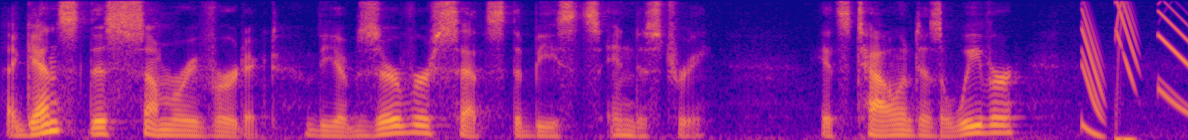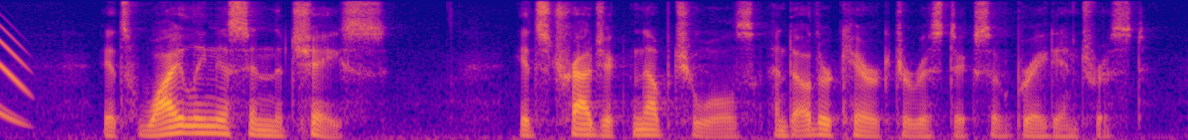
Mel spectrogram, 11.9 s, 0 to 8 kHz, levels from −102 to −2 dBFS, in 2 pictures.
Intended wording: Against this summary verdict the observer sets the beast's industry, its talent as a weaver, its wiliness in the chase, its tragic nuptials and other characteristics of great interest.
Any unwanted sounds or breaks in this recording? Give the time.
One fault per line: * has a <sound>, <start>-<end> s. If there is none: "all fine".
* has a chirp, 5.4-6.1 s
